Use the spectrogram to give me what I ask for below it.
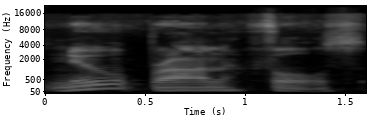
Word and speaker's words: New Braunfels: New Braunfels is pronounced New Braunfels. All right, thank you. It sounds like you're pronouncing it correctly.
